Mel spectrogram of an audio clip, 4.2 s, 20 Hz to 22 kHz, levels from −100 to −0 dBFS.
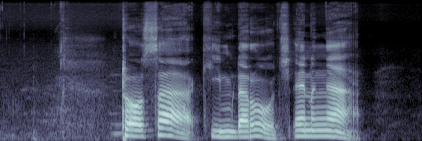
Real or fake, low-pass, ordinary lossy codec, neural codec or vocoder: fake; none; none; vocoder, 44.1 kHz, 128 mel bands every 512 samples, BigVGAN v2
